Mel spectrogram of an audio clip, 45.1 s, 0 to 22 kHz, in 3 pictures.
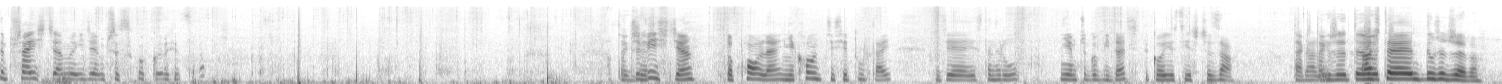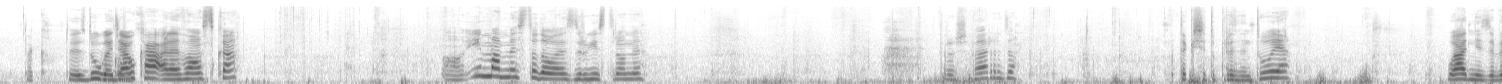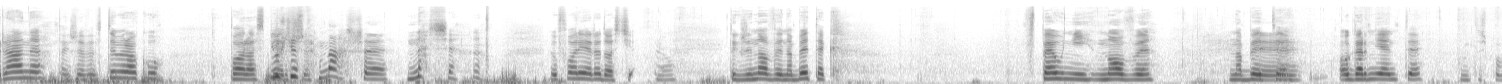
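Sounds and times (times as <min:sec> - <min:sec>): wind rumble on microphone: 0:00.0 - 0:07.9, 0:16.0 - 0:37.5, 0:39.7 - 0:40.1, 0:44.0 - 0:45.0
footsteps on dry ground: 0:00.0 - 0:13.8, 0:16.2 - 0:35.1, 0:35.8 - 0:45.0.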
